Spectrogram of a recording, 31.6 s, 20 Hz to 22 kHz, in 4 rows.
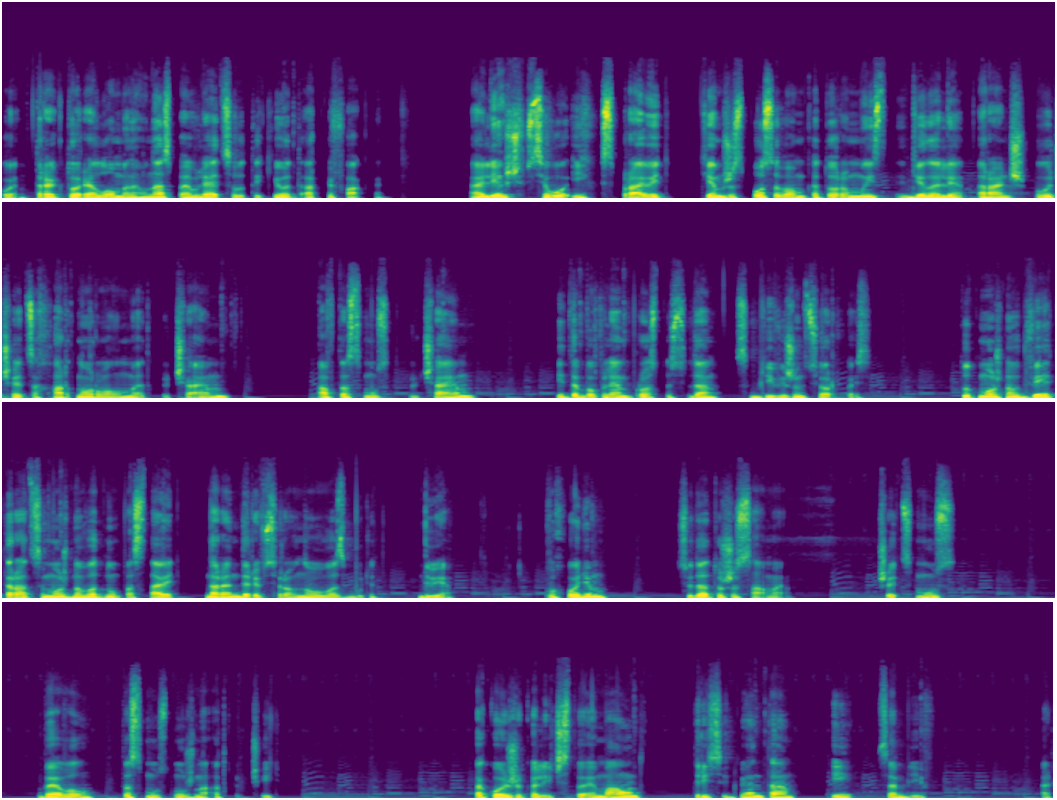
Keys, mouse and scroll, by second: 2.1 click, 8.2 click, 10.2 click, 12.1 click, 14.9-16.2 drag, 16.7 middle drag, 19.6 KP_Divide, 20.6 click, 21.8 right click, 23.3-26.7 drag, 26.9 ctrl+v, 28.3 click, 28.5 click, 31.4 ctrl+s.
